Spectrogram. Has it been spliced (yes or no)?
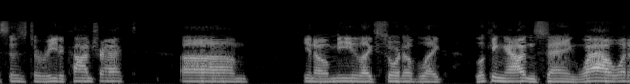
no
